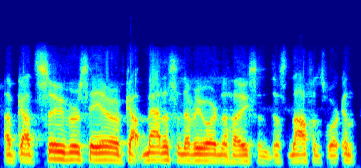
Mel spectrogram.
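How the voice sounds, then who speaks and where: A hoarse man with a Scottish accent hosting a casual podcast, chatty and leading the talk with questions. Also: mid-range voice, fairly even intonation, quick pace, highs cut off. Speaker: podcast host. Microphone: remote call setup.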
